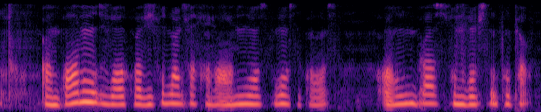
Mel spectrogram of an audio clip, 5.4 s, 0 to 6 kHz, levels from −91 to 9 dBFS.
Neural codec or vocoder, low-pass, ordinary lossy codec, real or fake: autoencoder, 44.1 kHz, a latent of 192 numbers a frame, MeloTTS; 5.4 kHz; MP3, 48 kbps; fake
